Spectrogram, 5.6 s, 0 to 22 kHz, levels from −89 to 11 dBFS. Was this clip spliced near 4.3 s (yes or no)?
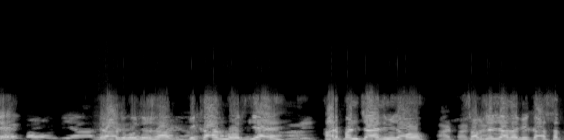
no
